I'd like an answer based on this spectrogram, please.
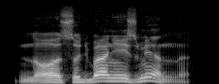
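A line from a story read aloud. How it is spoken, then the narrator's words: Drawn out. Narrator (Russian): протянул Мартин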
